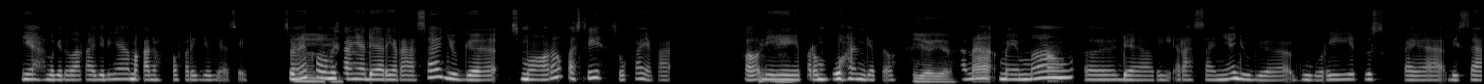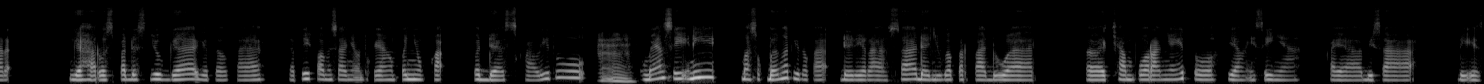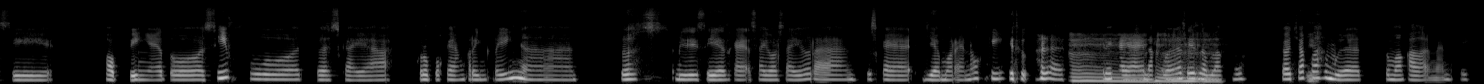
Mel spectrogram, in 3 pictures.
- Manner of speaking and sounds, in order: in English: "topping-nya"; in English: "seafood"; laughing while speaking: "gitu kan ya"
- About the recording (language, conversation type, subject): Indonesian, podcast, Apa makanan kaki lima favoritmu, dan kenapa kamu menyukainya?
